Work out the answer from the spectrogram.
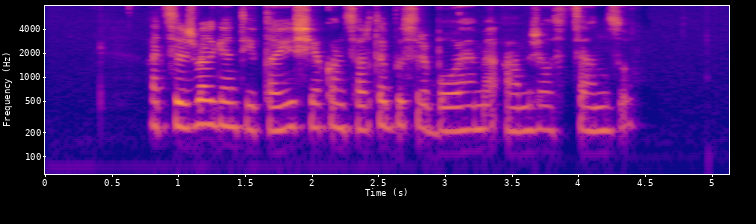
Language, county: Lithuanian, Marijampolė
